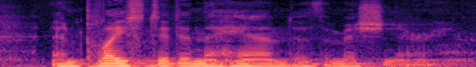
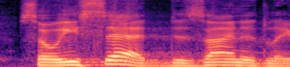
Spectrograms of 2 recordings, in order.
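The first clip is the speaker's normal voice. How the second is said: normal talking voice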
